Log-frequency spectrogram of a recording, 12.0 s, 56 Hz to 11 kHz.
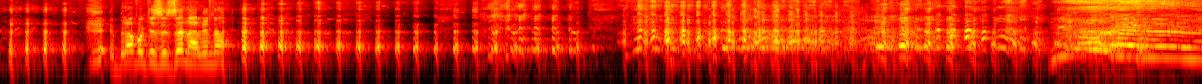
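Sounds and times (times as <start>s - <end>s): people laughing: 0.0s - 1.0s, 2.3s - 11.6s
woman laughing heartily: 0.0s - 1.0s, 2.5s - 10.7s.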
